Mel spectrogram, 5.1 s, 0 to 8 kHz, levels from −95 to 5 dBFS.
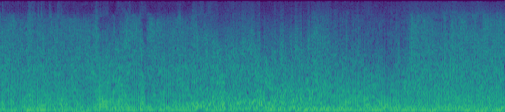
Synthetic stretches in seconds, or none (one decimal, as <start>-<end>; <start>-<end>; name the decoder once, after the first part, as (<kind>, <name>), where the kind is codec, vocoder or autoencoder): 0.0-1.9 (vocoder, Vocos); 3.3-5.1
